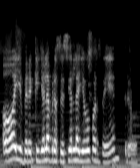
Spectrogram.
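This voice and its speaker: A woman's voice: on the high side, fairly even intonation, moderate pace, darkish tone, faint music behind. A woman with a Chilean accent, a guest in a casual chat, talking frankly and mocking herself, often laughing. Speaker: guest comedian. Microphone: video call. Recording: dull lo-fi video call audio.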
